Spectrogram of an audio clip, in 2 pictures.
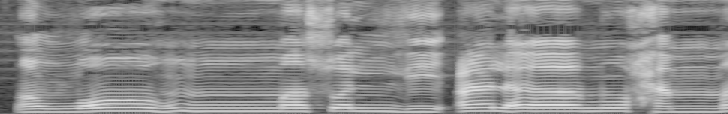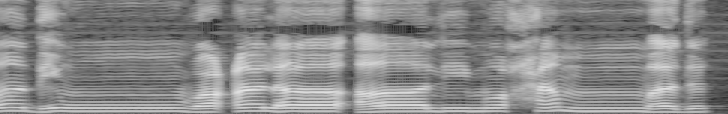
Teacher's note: اللہم کا لام، اس کے پیچھے زبر، تو ہم لام موٹا پڑھیں گے، 2 حرکات لمبا بھی کریں گے۔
